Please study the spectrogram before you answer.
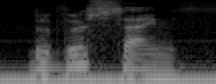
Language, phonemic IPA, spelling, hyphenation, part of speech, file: Dutch, /bəˈʋʏstˌsɛi̯n/, bewustzijn, be‧wust‧zijn, noun, Nl-bewustzijn.ogg
- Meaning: consciousness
